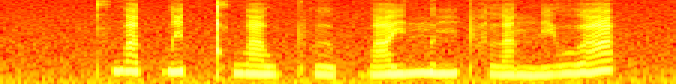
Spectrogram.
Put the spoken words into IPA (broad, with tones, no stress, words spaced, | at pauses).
kʰwa˥˩t̚wi˥˩t̚kʰwa˧wpʰɯː˨˩p̚ wa˦˥jnɯ˦˥ŋpʰla˧n ju˦˥a̯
